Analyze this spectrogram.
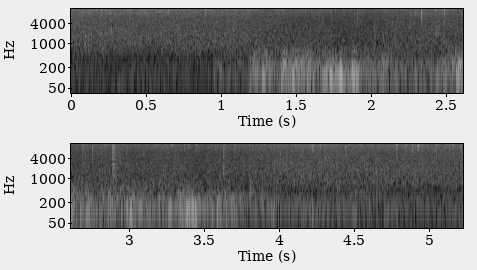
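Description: Thunder rumbles deeply outdoors, rolling and then fading.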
